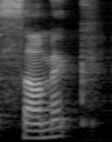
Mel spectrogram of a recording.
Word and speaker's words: samek: Next, we have samek. Samek has an S sound, as in the word sit.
